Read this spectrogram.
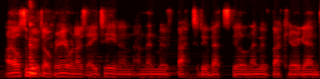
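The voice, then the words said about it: Soft neutral Irish accent. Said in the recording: “a bit of a neutral Irish accent. Kind of soft, I suppose ... It's a young Terry Wogan ... It's a comforting voice.”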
